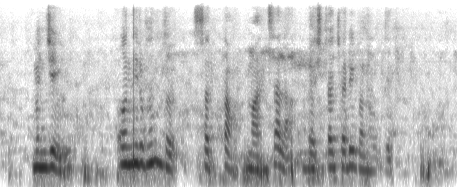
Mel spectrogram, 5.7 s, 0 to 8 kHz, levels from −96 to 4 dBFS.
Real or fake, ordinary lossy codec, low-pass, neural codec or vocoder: fake; Opus, 64 kbps; 7.2 kHz; codec, 24 kHz, 3.1 kbps, DualCodec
